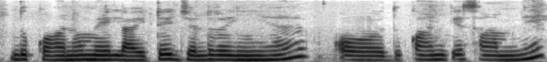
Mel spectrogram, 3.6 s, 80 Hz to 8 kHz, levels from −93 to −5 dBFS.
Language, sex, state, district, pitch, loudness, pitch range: Hindi, female, Haryana, Rohtak, 205 Hz, -14 LUFS, 200-220 Hz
